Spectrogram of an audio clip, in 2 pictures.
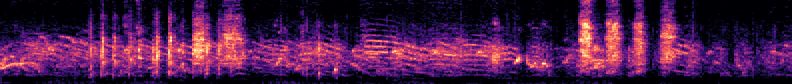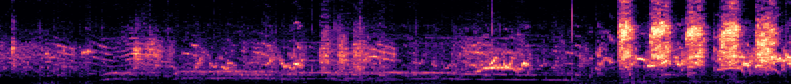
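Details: Budgerigars in an outdoor aviary with a forest setting, eating seeds; dense high chattering and chirping from the flock, with wing flutters and a few clear whistled tones near the end.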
